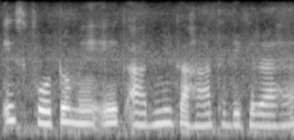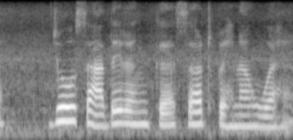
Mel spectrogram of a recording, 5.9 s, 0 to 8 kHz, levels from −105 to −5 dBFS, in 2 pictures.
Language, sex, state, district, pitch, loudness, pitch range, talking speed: Hindi, female, West Bengal, Alipurduar, 235 Hz, -16 LUFS, 210-250 Hz, 185 wpm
